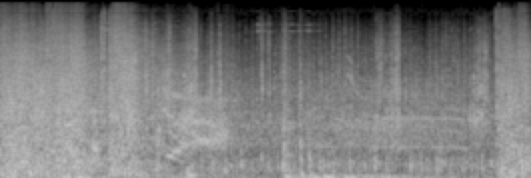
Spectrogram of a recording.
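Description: Gunfire in the video game Call of Duty: Finest Hour, loud bursts of rapid shots and battle noise, dense at the start and end with a slightly quieter stretch in the middle.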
